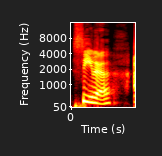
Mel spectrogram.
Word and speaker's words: Cena: How do you pronounce his name? – Cena.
